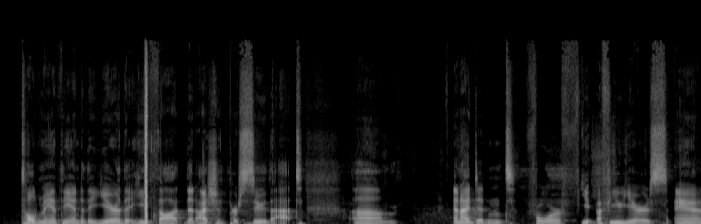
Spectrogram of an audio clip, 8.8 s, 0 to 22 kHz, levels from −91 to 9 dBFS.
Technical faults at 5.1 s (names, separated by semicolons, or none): none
